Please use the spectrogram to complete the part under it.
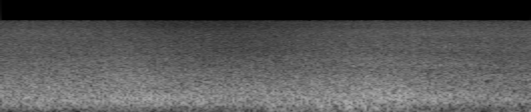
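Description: Sea waves wash onto Cleopatra beach in Alanya, Turkey, in March: a continuous, loud surf roar with a broad hiss and some wind buffeting on the microphone, with no voices.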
